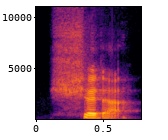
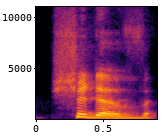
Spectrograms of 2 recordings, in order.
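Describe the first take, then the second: First: The H and V are dropped, ending in 'uh'. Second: The H is dropped, leaving a contracted V ending. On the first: "The V kind of becomes silent" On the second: "we get rid of this H"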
